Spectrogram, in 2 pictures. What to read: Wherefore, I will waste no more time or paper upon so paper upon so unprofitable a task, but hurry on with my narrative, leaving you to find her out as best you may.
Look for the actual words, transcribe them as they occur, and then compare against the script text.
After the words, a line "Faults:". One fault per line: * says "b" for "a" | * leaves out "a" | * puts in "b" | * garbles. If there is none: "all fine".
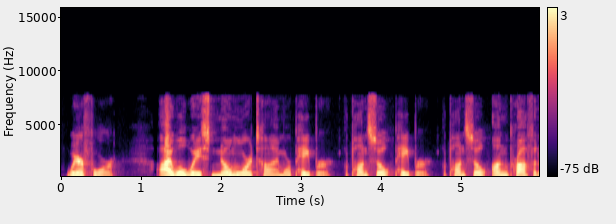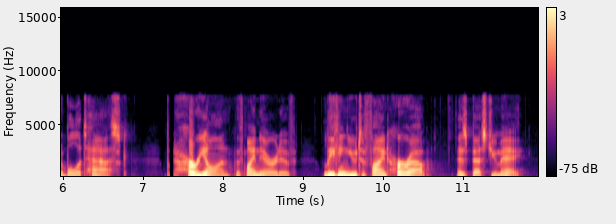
Wherefore, I will waste no more time or paper upon so paper upon so unprofitable a task, but hurry on with my narrative, leaving you to find her out as best you may.
Faults:
all fine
